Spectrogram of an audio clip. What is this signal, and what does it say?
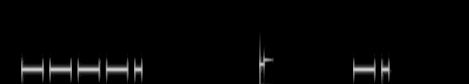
Morse code, heard as a keyed tone, about 17 wpm, 700 Hz. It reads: 9 N
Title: Single Letter-Number Alt 17wpm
